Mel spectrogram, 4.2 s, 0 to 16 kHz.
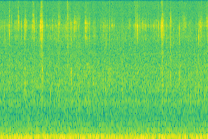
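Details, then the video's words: Four domestic guinea pigs of American, long-haired Mini Yak and Abyssinian breeds munch washed romaine lettuce from the garden: dense, rapid crackling bites with a few louder crunches, backed by a continuous low drone. "Adorable Guinea Pigs Eat Romaine Lettuce for 10 Minutes!! Cute Munching Sounds!!"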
